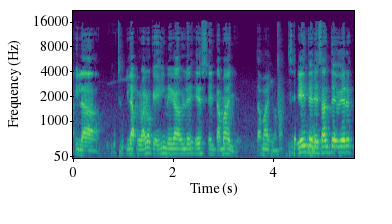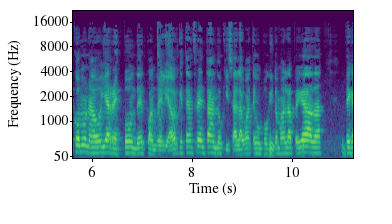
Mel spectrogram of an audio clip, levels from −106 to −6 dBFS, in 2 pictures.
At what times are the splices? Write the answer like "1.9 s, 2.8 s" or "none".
1.3 s, 7.3 s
